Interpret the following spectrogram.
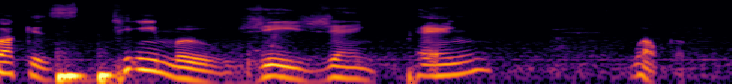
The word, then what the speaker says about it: Temu: episode 126 what the is teu Xing ping welcome I had a feeling you'd take it there and make get something about xiin ping Ser yeah but it's not teu it's teu in the Super Bowl ads everybody realized we've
